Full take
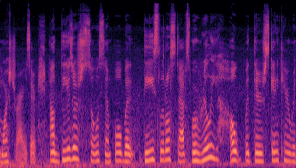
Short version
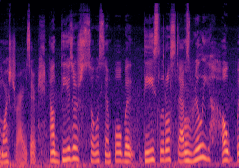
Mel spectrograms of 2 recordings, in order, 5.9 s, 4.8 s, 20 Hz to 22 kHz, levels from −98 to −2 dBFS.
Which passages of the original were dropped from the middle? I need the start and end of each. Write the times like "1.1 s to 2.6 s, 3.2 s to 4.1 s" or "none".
3.7 s to 3.8 s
